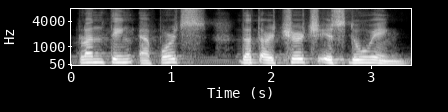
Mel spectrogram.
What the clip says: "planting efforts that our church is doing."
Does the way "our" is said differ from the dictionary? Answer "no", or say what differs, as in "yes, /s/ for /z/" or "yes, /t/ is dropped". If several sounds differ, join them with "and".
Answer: yes, /w/ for /ɹ/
